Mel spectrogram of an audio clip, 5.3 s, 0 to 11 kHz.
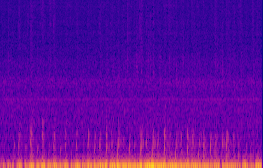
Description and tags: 18 -Sonido de batir algo
algo batiendose en el aire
